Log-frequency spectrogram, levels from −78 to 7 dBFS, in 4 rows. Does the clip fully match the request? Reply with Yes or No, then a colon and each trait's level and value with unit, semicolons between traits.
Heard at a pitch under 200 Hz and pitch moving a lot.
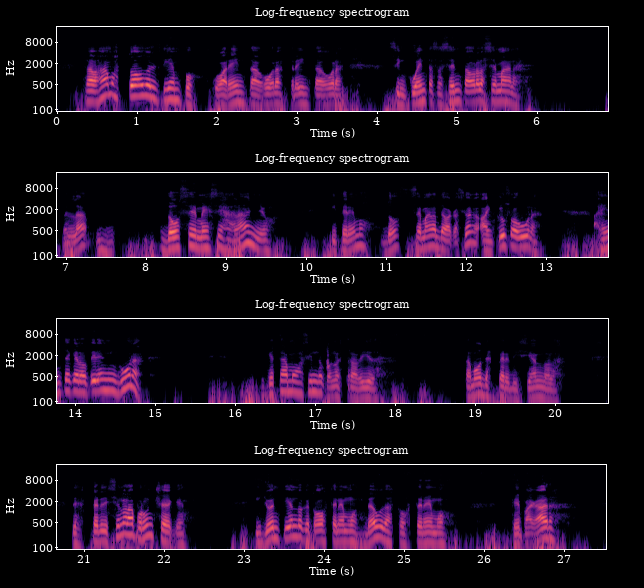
Yes: low, 135 Hz; wide, 8.5 semitones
